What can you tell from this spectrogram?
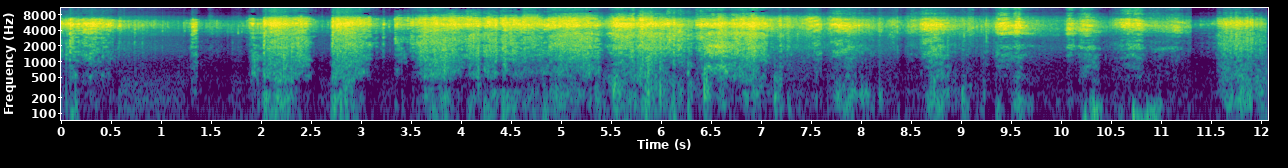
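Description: Crunching snow and rustling of a plastic tarp being handled and pulled free, in irregular bursts with short pauses.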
